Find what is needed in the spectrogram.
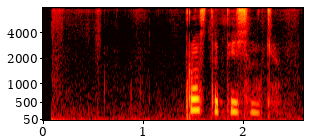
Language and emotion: Russian, neutral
